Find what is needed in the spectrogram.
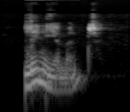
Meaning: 1. Any distinctive shape or line, etc 2. A distinctive feature that characterizes something, especially the parts of a person’s face
- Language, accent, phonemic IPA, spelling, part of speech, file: English, Southern England, /ˈlɪ.ni.ə.mənt/, lineament, noun, LL-Q1860 (eng)-lineament.wav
